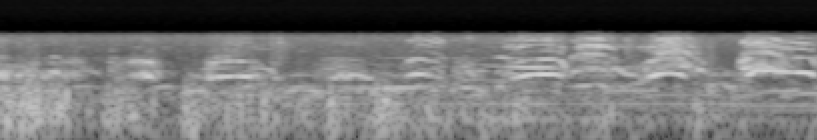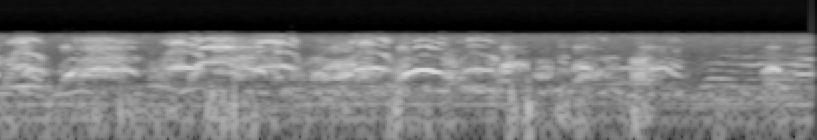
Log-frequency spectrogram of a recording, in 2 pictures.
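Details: Chimpanzees during a fight between Higgy, who is upset, and Juniper, with the rest of the group joining in: a loud overlapping chorus of arched, rising-and-falling screams and hoots, several callers at once over low rumbling background.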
